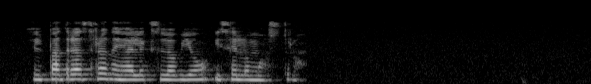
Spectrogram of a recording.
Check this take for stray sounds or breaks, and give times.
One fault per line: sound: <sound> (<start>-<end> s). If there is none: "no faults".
no faults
